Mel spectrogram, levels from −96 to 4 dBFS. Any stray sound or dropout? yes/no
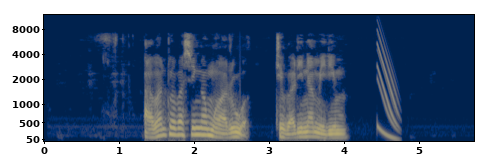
yes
